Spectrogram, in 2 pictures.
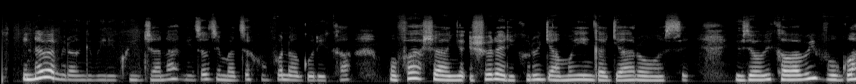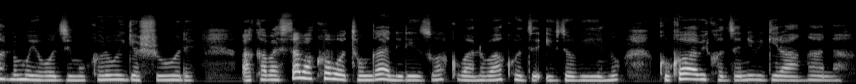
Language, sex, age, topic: Rundi, female, 25-35, education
